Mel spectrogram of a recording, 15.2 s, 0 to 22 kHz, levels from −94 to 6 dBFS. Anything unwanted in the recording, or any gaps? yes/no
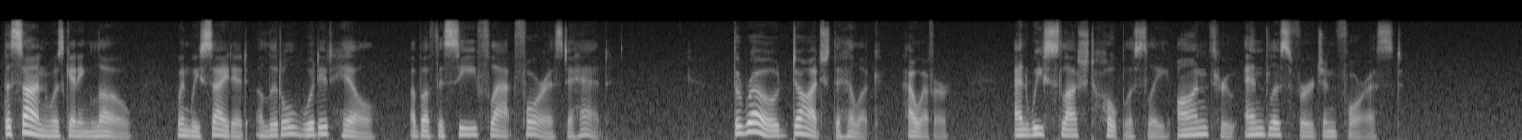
no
